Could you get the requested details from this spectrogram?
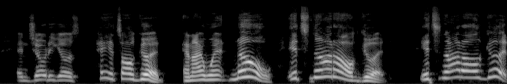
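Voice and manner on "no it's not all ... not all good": mock mad, pitched-up, insistent, repeated words. Retelling his reply to the car's owner after running over the car, retelling getting mad. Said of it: "I actually got mad at him".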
